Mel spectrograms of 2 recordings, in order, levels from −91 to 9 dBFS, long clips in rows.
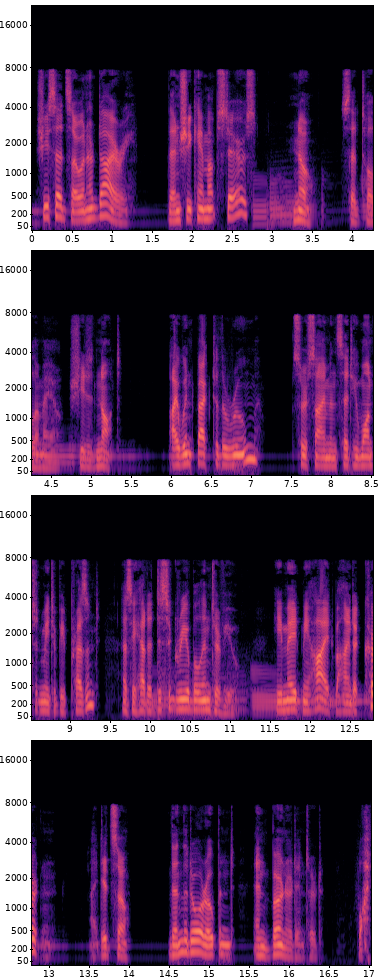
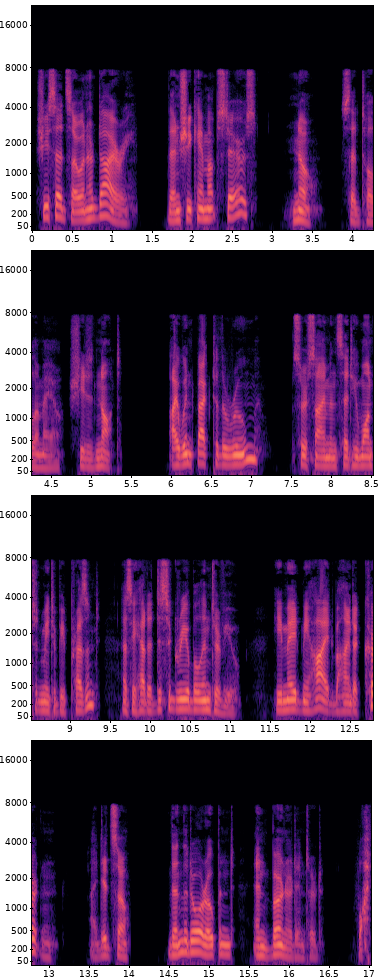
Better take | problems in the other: second | noise reduction (neural mask model RNNoise)

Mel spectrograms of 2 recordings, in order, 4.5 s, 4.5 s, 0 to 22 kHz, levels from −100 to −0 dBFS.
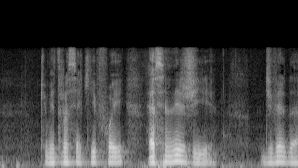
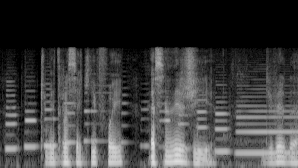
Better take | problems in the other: first | noise reduction (neural mask model RNNoise)

